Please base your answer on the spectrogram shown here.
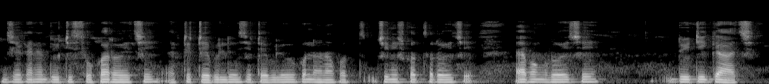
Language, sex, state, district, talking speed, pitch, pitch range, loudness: Bengali, male, Tripura, South Tripura, 140 wpm, 110 Hz, 110-115 Hz, -19 LUFS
